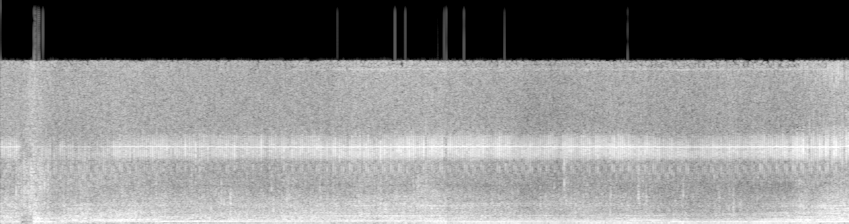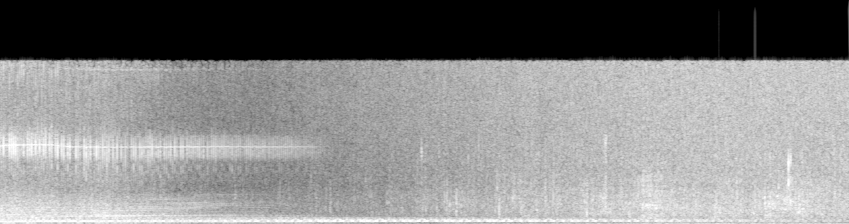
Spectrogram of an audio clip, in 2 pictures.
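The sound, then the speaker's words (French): A car engine hums steadily as the car drives off into the night, its drone climbing slightly in pitch as it picks up speed, then holding a constant rumble for the rest of the stretch, with no voices. “Et la voiture s'enfonce dans la nuit.”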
